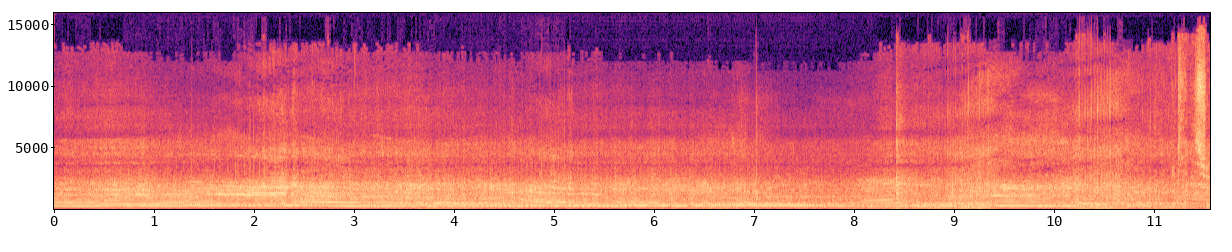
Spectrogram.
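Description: Porsche race cars at the Nogaro circuit roar as they enter the pit lane, a loud continuous engine drone with shifting pitch as cars pass close by, and a commentator talks over it.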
